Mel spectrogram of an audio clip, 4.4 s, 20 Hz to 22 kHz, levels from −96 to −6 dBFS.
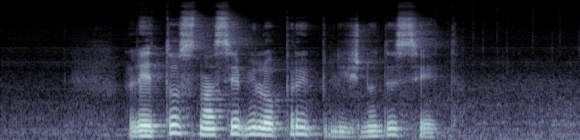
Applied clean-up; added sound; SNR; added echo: none; none; none; none.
